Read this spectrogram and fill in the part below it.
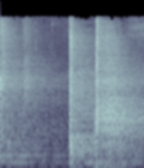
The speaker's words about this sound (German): Jetzt müssen wir nur gucken, dass wir die Tür irgendwie offen lassen. Ja. Die muss ich zumachen.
